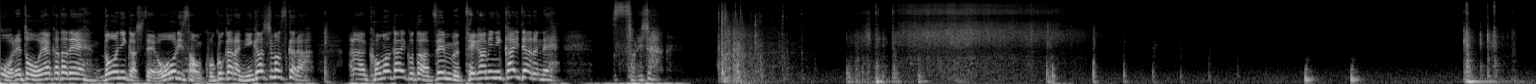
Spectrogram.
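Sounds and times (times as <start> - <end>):
speech: 0.0 - 7.4
window being opened: 7.2 - 8.2
sharp thumps: 7.2 - 8.3
soft rushing hiss: 9.0 - 11.3.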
